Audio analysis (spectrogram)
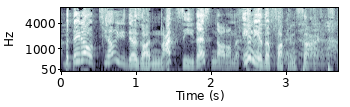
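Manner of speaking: ordinary talk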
